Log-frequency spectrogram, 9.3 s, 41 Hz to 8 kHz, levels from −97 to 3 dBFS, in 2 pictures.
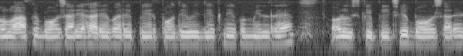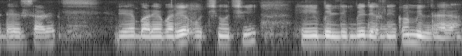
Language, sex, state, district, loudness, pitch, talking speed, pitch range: Hindi, male, Chhattisgarh, Raipur, -19 LUFS, 130 Hz, 205 wpm, 130-140 Hz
